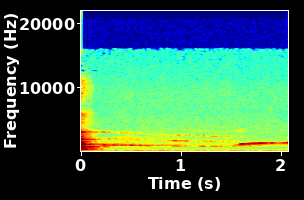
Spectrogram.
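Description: An emergency vehicle siren wails outside, its tone gliding steadily downward before sweeping back up near the end, heard on its own with no talking over it.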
